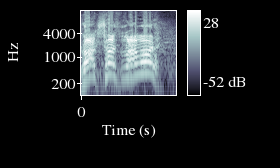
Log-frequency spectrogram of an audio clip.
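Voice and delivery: enraged voice. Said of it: "Lakshman तेज क्रोध में और आंखों में अंगारे".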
